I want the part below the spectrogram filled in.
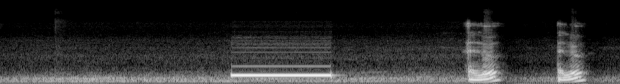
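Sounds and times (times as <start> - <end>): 
faint low hum: 0.0 - 6.1
telephone call tone while dialing: 2.3 - 3.4
speech: 5.7 - 5.9.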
